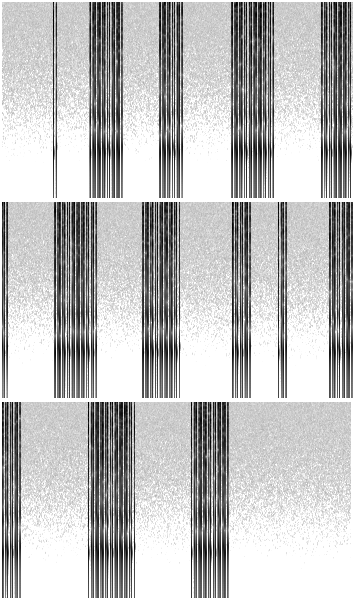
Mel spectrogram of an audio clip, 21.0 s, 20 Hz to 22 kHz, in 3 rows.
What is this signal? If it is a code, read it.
Pulse dialling, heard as clicks on a phone line, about 10 pulses a second. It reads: 1 7 5 9 8 9 8 4 2 9 0 8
